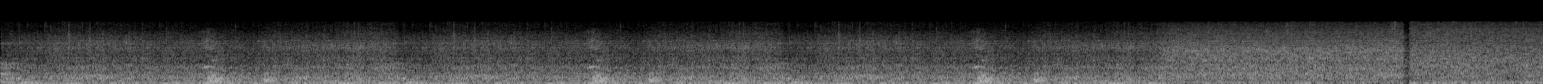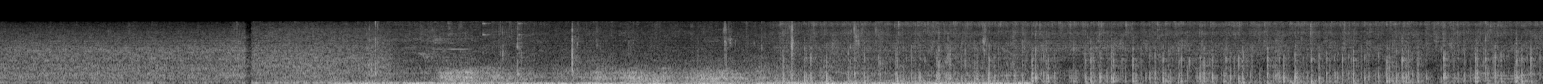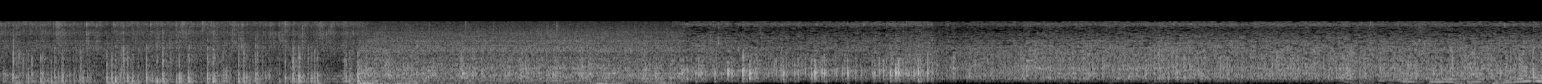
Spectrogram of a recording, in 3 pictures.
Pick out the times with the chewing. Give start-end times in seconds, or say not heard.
18.9-25.8.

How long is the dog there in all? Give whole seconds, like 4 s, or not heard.
not heard.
